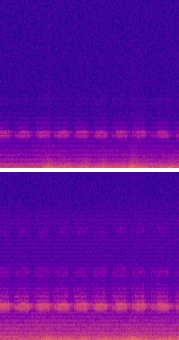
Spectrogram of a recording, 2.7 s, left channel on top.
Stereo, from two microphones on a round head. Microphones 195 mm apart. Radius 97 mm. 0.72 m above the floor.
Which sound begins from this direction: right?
An insect, at 0.0 s.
